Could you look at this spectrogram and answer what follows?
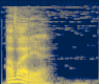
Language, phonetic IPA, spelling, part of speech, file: Russian, [ɐˈvarʲɪjə], авария, noun, Ru-авария.ogg
- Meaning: 1. damage, breakdown, fault, failure, crash (rarely) 2. accident, crash, wreck, emergency (situation caused by damage, breakdown or failure) 3. misfortune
